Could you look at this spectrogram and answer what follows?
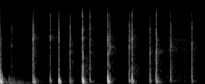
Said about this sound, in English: Everybody clap.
